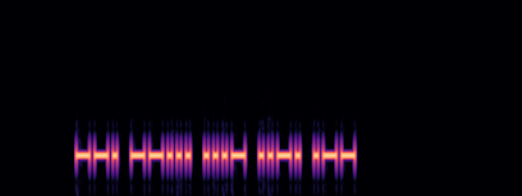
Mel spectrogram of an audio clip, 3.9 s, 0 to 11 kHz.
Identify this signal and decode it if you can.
Morse code, heard as a keyed tone, about 36 wpm, 700 Hz. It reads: G7VFW
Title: DXCC-100 Call Signs - 5 Characters - Repeated 3x - 35wpm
